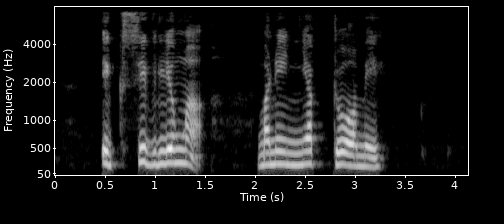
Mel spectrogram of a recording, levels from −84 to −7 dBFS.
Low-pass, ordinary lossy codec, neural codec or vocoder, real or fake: 7.2 kHz; MP3, 64 kbps; none; real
